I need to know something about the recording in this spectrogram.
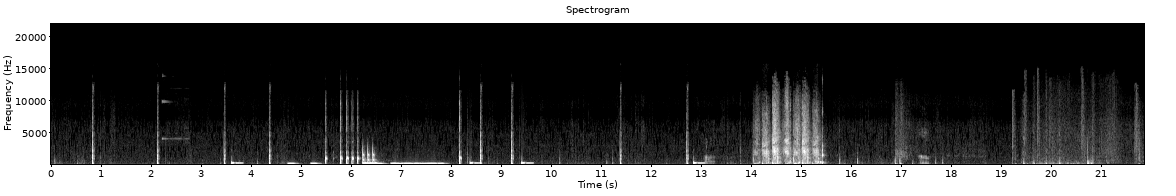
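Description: Soft clicks sound now and then.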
